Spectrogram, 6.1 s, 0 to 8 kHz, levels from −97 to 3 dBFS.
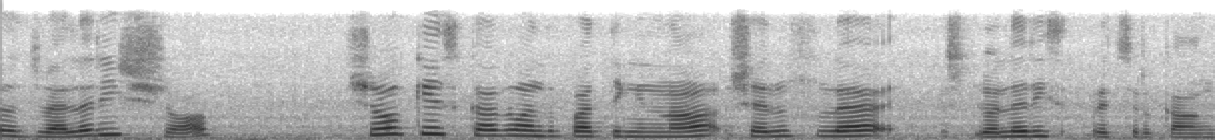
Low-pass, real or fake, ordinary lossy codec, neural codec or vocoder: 7.2 kHz; real; none; none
